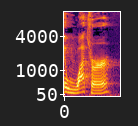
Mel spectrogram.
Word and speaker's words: water: that very important letter, T becomes a soft R. You could say water, but then I recommend you get used to saying water.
